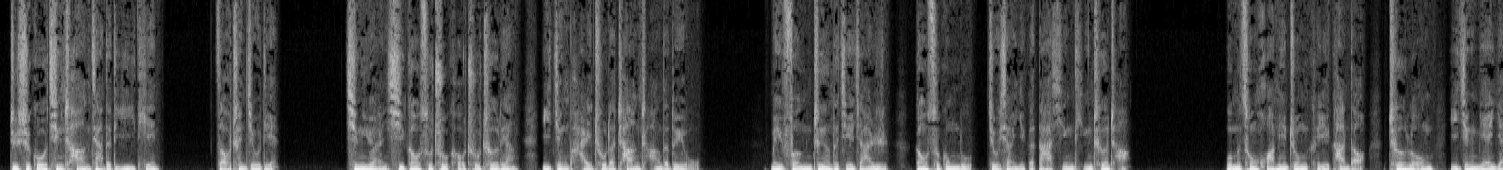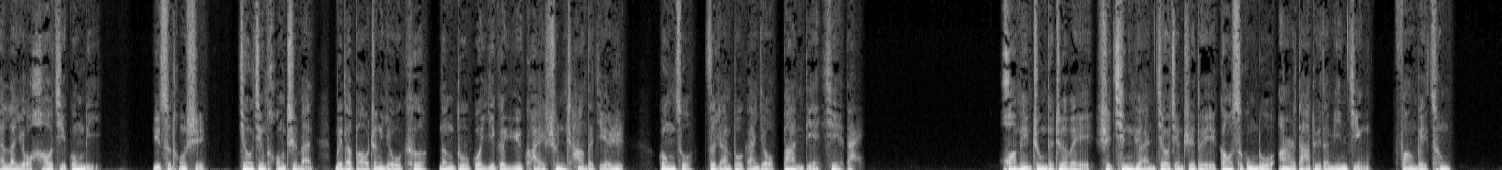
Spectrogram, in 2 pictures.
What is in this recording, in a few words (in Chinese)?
男 人物专题 交警支队民警方某事迹, 配音案例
